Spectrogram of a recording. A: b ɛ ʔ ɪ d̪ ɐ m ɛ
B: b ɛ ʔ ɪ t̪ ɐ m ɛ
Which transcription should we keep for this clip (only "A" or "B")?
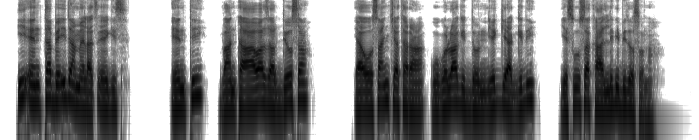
A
